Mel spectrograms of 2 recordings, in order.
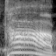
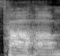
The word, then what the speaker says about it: Taha: I thought nigga, I thought you pronounced the J. It's Taha, my bad.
